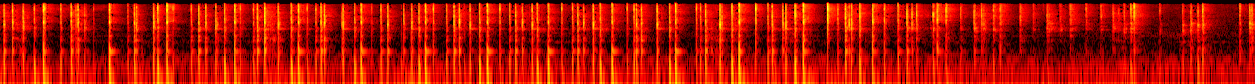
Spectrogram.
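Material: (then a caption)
Plastic. Long fingernails tap rapidly and irregularly on a small, hollow red plastic spray bottle with a cream/white pump cap, held close to the mic. The taps are sharp, dry clicks with a low hollow thump and bright ticking edges, and no ring after each one. The tapping continues steadily, then grows lighter and quieter toward the end.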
